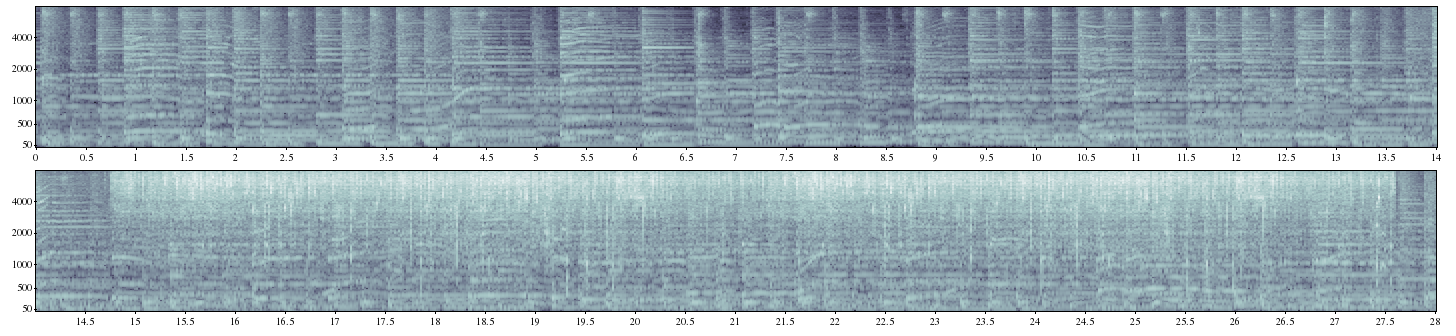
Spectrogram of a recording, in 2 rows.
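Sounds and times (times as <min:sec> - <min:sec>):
food sizzling in hot oil: 0:14.1 - 0:27.7.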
